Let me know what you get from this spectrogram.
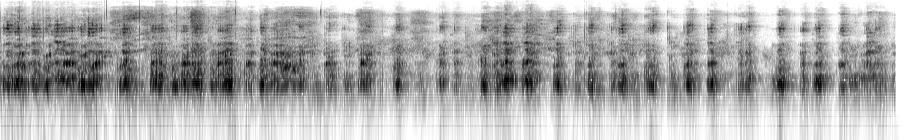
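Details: Several pigs at a pig farm squealing and grunting steadily, harsh bursts repeating roughly twice a second, louder and denser at first, then sharper, more separated cries toward the end.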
